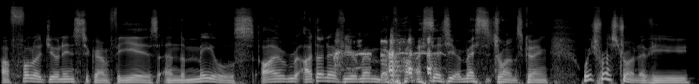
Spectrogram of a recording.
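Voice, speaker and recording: A man hosting a live fan football watch-along, commentating in an informal, excitable, matey way. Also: medium pitch, fast, slight background noise.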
